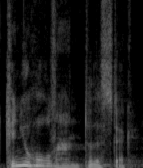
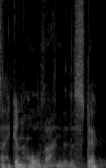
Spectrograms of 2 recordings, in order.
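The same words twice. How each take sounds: First: Higher-pitched gentle question; mother swallow. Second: Low, soft answer; frog's reply. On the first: Mother swallow asks the frog to hold on, higher voice. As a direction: ask in a lifted bird-mother voice. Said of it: "the mother swallow says". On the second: Frog assures the mother swallow, low and quiet. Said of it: "Frankie says". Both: Acted.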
